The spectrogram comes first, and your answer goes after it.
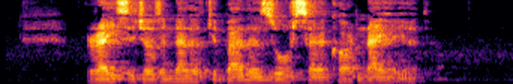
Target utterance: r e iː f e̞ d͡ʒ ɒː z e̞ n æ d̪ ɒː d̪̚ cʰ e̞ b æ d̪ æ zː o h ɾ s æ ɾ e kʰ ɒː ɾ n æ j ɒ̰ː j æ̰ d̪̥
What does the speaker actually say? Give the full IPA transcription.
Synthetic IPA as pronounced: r æ iː s e̞ d͡ʒ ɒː z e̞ n æ d̪ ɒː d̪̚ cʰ e̞ b æ d̪ æ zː o h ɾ s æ ɾ e kʰ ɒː ɾ n æ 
